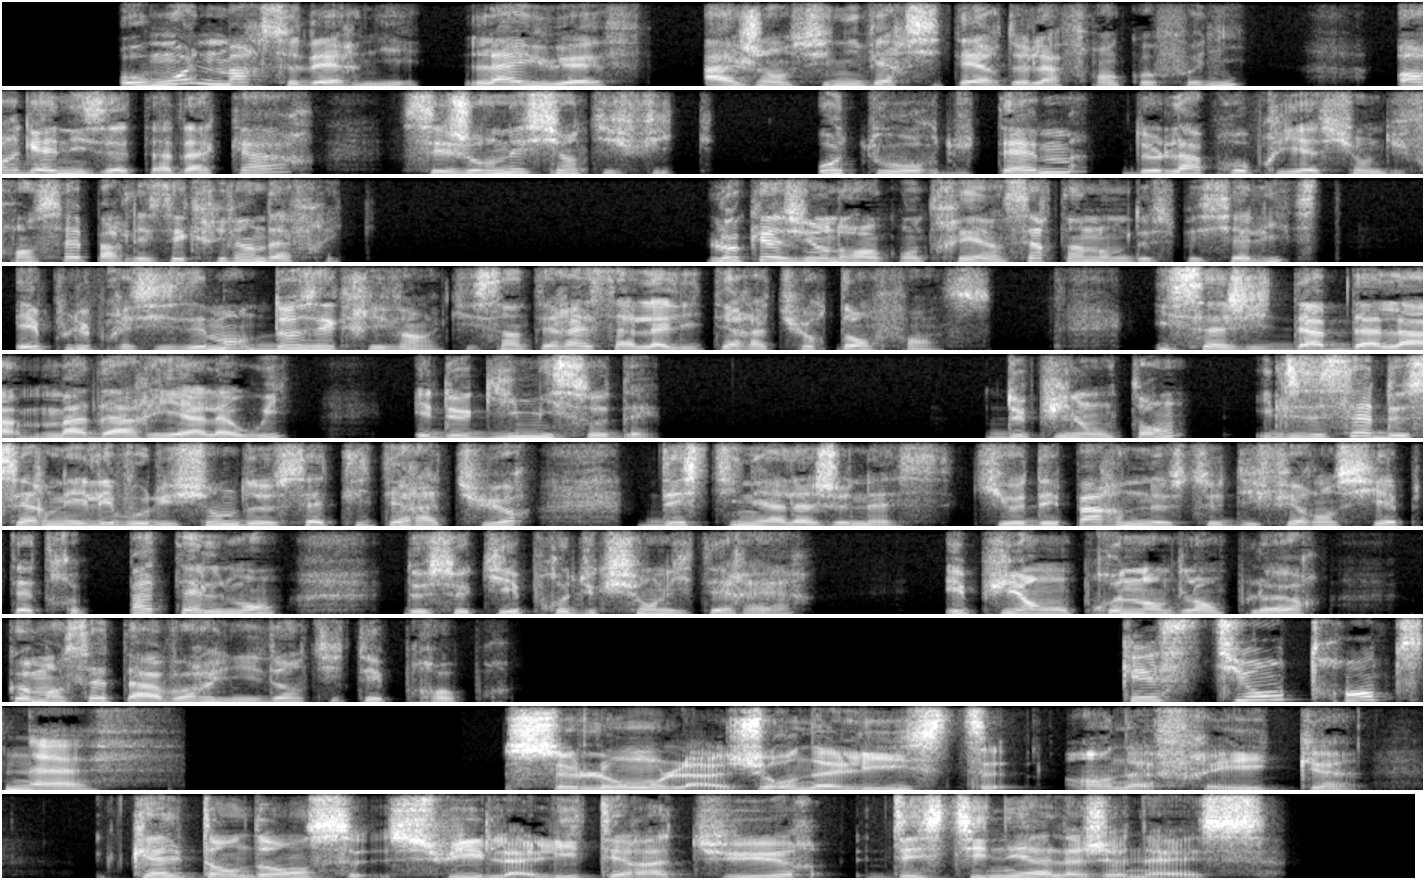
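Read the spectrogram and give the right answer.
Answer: Elle acquiert progressivement une identité propre, distincte de la production littéraire générale.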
